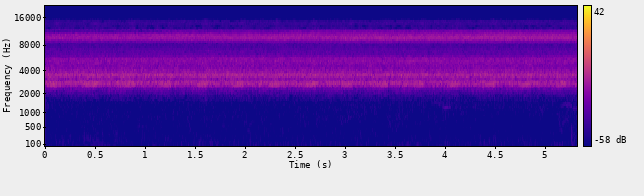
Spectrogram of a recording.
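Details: Steady, piercing buzz of many grasshoppers in the forest of Knuckles Reserve, Central Highlands, Sri Lanka, an even wall of high hissing sound with barely any change in loudness.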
